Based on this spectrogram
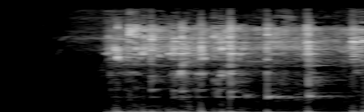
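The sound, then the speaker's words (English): Liquid splashes and swirls in a glass, with quick clinks and taps as a whole cupful is poured and a drink is mixed, steady and fairly loud after a brief silent start. “I poured a whole cup. I'm making a whole drink right now for me and my man.”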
